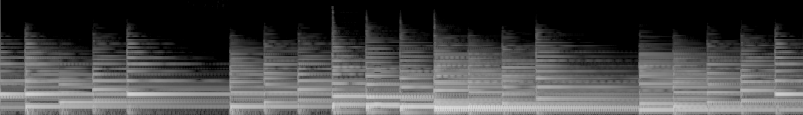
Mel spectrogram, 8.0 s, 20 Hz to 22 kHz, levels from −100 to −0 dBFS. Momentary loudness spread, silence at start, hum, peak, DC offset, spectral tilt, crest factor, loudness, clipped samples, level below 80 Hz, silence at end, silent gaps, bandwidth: 11 LU; 0 s; none; -10 dBFS; under 0.1%; -8.5 dB/octave; 16 dB; -27 LUFS; under 0.1%; -58 dBFS; 0 s; none; 7.2 kHz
